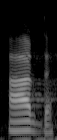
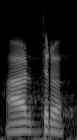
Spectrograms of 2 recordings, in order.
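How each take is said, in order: First: आर्द्र said loudly as "aard"; आर्द्र cut off after the d; wrong pronunciation. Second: Said in the usual way. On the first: Shown as a demonstration. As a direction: drop the last r of आर्द्र. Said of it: "अशुद्ध शब्द". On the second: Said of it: "शुद्ध शब्द".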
